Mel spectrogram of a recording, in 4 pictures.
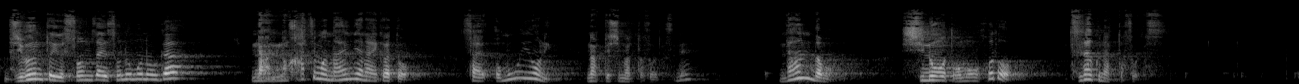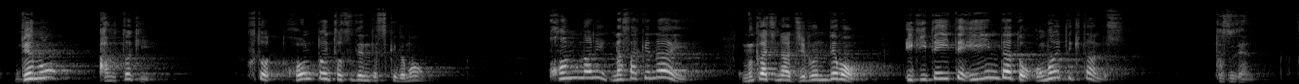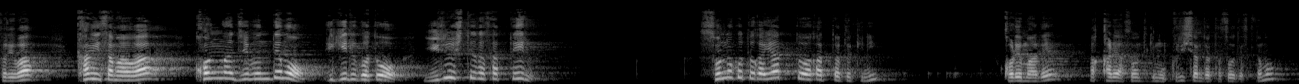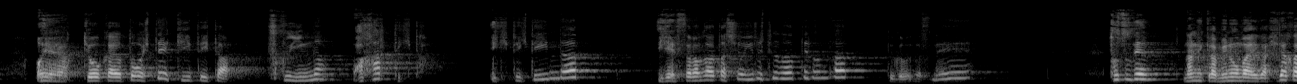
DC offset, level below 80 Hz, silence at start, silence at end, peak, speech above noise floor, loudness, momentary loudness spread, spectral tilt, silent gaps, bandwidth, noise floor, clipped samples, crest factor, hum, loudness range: under 0.1%; -78 dBFS; 0.05 s; 0 s; -4 dBFS; 48 dB; -26 LUFS; 20 LU; -4 dB/octave; none; 14 kHz; -74 dBFS; under 0.1%; 24 dB; none; 12 LU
